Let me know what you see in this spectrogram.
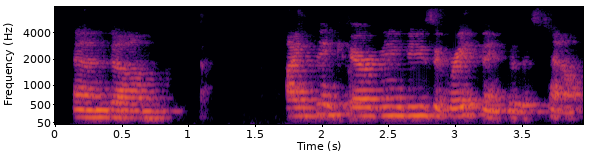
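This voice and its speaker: Audible room echo carries a woman's voice with an American accent. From New Jersey, Lambertville. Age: 60s. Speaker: public commenter and realtor. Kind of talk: public comment at council meeting. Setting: council meeting chamber.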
